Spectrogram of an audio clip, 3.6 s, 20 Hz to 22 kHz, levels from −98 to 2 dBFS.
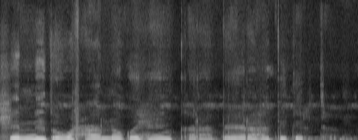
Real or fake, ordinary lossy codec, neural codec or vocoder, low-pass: fake; none; vocoder, 44.1 kHz, 128 mel bands, Pupu-Vocoder; none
